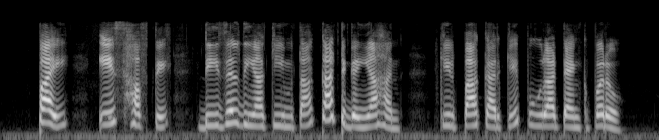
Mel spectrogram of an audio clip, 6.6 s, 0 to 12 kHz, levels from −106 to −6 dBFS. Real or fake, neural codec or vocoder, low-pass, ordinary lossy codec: real; none; 7.2 kHz; none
